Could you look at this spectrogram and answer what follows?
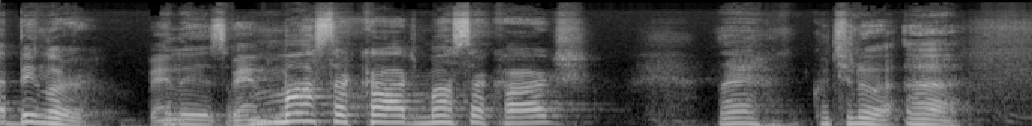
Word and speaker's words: Bandler: Ah, tá, porque eu pronunciei errado aqui. Não, acho que não. É Bandler.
